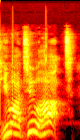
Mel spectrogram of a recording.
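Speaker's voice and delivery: wife telling Capulet he is too hot. Acted. Lady Capulet intervenes.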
